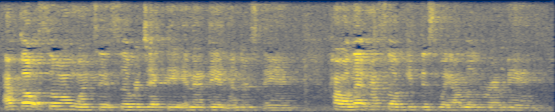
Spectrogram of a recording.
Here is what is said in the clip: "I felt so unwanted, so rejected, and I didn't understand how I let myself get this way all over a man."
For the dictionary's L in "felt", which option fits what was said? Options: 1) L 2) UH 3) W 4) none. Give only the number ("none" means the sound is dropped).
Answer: 4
